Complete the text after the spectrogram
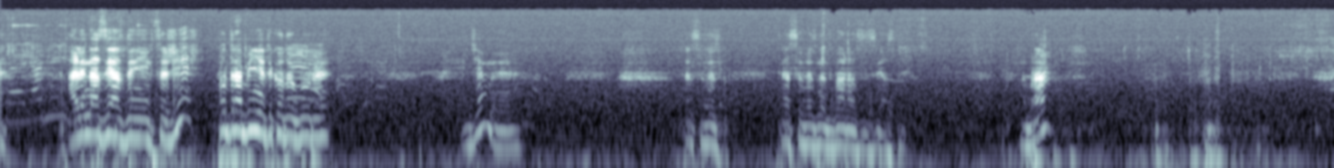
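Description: A young man talks loudly and excitedly close by, outdoors.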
